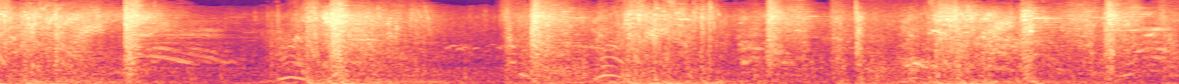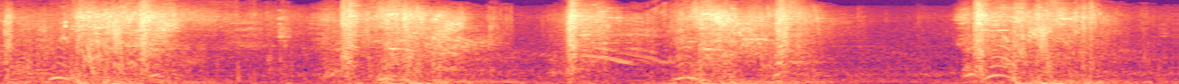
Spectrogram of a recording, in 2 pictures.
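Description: Magic blasts whoosh and crackle in short bursts.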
